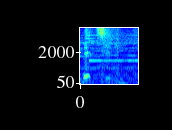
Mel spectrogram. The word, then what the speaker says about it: Bitseedy: my good friend bit city is that how you pronounced your last name now bit City yep okay awesome I want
